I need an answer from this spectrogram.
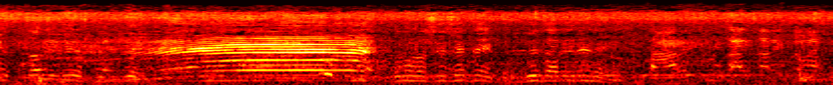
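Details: Cow stuck and bent over, being rescued by dozens of villagers in Indonesia; one long, loud, harmonic moo rising slightly and held for about a second and a half, with men talking and shuffling around it.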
